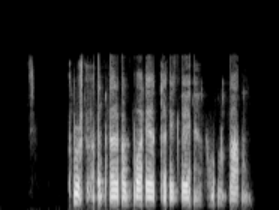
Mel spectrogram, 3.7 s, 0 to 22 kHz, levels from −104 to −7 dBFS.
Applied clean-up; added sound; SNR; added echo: neural mask model Resemble Enhance denoiser.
